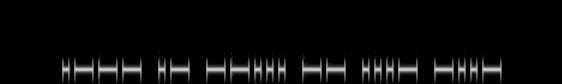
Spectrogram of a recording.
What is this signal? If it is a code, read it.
Morse code, heard as a keyed tone, about 20 wpm, 700 Hz. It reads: JA7MVX
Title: DXCC-100 Call Signs - 6 Characters - Repeated 3x - 20wpm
